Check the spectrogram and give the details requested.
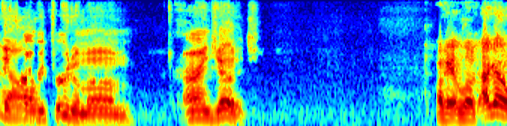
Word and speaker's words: Aaron: Okay, look, I got to work on you saying the word earn. My name is Aaron. Okay, so when you say other people earn, I need you to start pronunciating my name right.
